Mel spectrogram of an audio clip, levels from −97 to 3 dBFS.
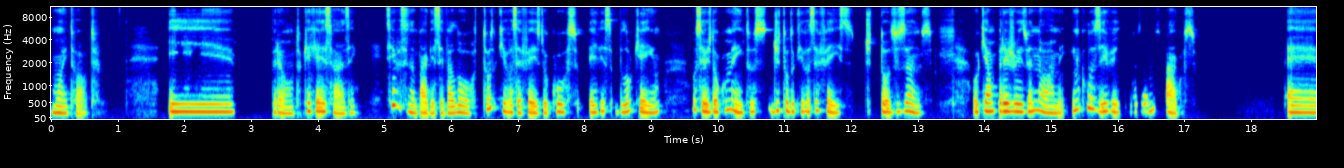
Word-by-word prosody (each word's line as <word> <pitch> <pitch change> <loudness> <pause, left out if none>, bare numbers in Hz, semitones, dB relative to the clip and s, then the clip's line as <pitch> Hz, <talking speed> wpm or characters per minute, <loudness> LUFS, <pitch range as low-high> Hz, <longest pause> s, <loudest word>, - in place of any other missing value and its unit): muito 195 -3 0
alto. - - -9 1.1
E, 225 0 +4 0.6
pronto, 185 -5 -3
o - - -32
que 245 -1 +1
que - - 0
eles 235 -1 +3
fazem, 190 0 -4 0.4
se 420 - +3
você 325 - -7
não 200 - +1
paga 95 - -1
esse - - -2
valor, 190 0 0
tudo 325 +2 -1
o - - -28
que 285 -7 -1
você 205 -4 +1
fez 100 - +1
do 95 - -2
curso, 220 - -2
eles 245 +4 -2
bloqueiam 215 -1 0 0.5
os 290 - -3
seus 230 -2 +5
documentos 235 -3 0
de 255 +4 -1
tudo 250 -3 +1
que 225 +2 -4
você 240 +2 0
fez, 200 -6 -3 0.2
de - - -10
todos 210 - +2
os 230 +2 -3
anos, 200 -5 0 0.6
o - - +2
que 255 - -4
é - - +8
um 240 - +3
prejuízo 235 -2 +5
enorme, 215 -5 0
inclusive 260 -7 0 0.2
os 225 +1 -14
anos 235 +6 -5
pagos. - - -2 1.4
Eh 205 -1 +2
225 Hz, 150 wpm, -24 LUFS, 200-245 Hz, 1.4 s, é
